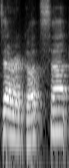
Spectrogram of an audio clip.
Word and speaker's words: Zaragoza: He did his PhD thesis in the University of Zaragoza in Spain. Can I pronounce correctly?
